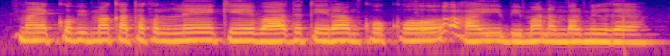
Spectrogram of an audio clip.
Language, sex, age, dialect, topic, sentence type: Hindi, female, 56-60, Awadhi Bundeli, banking, statement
